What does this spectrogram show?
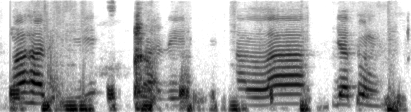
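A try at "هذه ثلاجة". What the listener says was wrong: Ahsant.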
